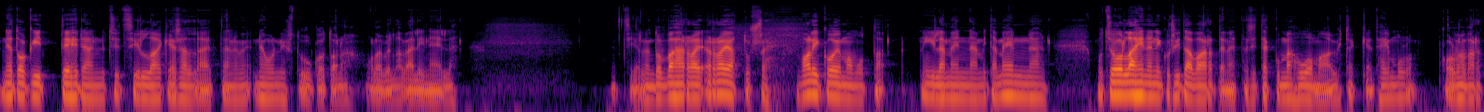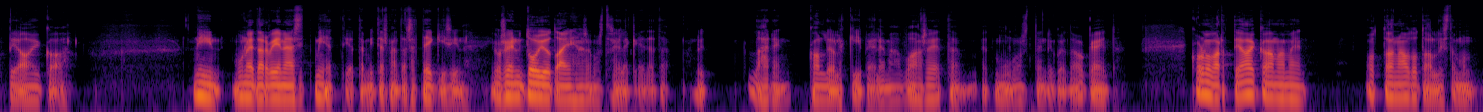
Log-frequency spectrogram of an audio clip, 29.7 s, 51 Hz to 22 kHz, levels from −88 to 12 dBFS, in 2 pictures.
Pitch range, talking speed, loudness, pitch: 110-135 Hz, 180 wpm, -30 LUFS, 120 Hz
